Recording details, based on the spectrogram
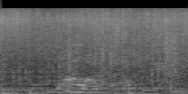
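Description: Hash browns sizzling in olive oil on a Blackstone griddle, a steady, fairly faint frying hiss that holds evenly throughout.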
